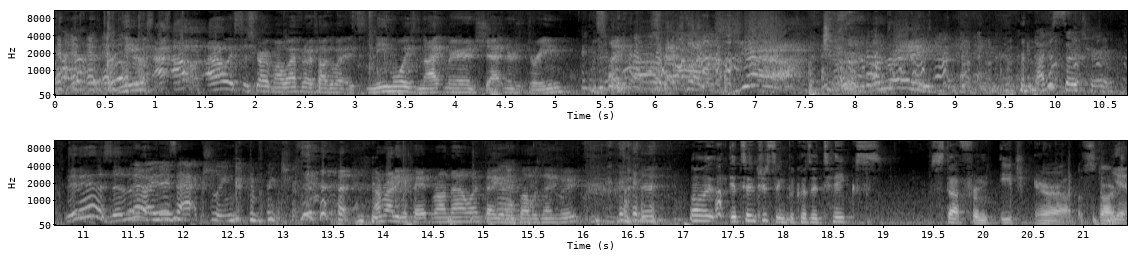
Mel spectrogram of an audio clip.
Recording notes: Recorded live at Dragon Con 2019!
